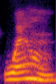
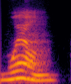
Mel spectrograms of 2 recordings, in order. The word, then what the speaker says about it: weón: But you have to make it like, it's not weón, it's like weón, weón. Super fast.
